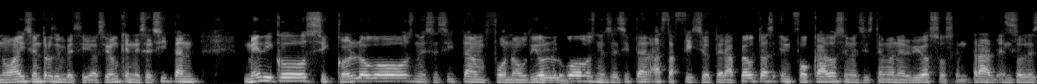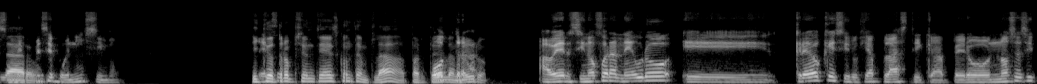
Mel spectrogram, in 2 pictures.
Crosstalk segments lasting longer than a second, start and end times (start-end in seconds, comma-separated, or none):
none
